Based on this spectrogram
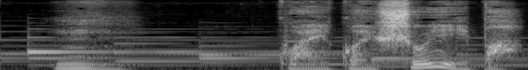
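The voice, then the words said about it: Soft quiet voice. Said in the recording (Chinese): “熊爸爸小声说道”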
